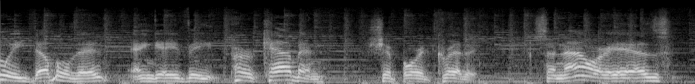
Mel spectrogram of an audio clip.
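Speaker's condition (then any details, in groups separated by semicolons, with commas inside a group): Lou Gehrig's disease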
